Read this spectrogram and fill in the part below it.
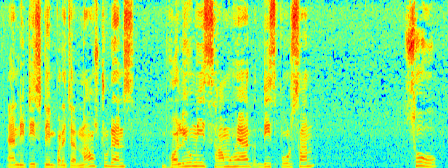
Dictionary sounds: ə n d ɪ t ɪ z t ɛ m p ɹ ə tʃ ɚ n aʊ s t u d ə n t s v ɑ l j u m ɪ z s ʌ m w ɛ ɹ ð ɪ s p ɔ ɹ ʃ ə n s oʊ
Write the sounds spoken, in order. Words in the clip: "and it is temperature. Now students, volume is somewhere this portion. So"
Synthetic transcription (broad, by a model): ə n d ɪ t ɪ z t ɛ m p ɹ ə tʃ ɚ n aʊ s t u d ə n t s b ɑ l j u m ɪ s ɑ m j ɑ ɹ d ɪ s p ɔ ɹ s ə n s oʊ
